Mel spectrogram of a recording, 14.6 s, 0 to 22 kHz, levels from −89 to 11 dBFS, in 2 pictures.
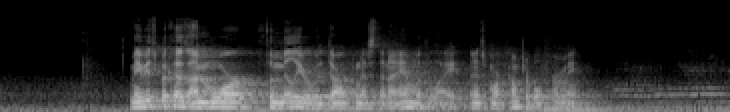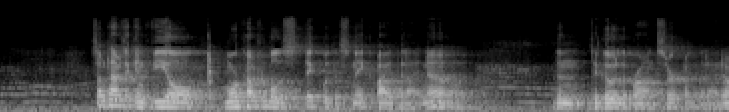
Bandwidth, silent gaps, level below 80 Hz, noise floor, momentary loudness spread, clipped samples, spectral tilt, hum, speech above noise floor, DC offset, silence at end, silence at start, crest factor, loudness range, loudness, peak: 11 kHz; none; -46 dBFS; -51 dBFS; 23 LU; under 0.1%; -8 dB/octave; none; 27 dB; under 0.1%; 0 s; 0.2 s; 18 dB; 10 LU; -25 LUFS; -8 dBFS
